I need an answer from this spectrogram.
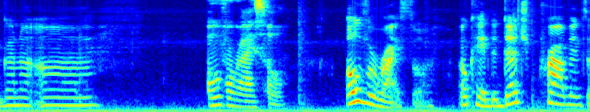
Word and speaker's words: Overijssel: It's 15 years since the Second World War, and the rural Dutch province of, let's see how we pronounce it. We're not gonna, Overijssel.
